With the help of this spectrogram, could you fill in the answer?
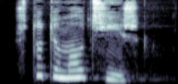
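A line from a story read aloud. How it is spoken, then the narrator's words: Tired question. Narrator (Russian): Как-то устало спросила она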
